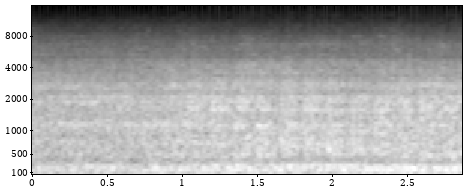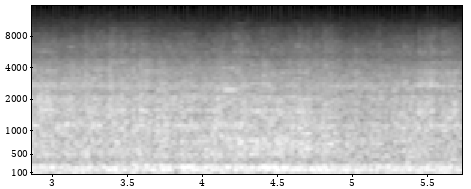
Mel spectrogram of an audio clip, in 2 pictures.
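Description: A freight train carrying containers rolls past leaving a work zone, a loud, steady rumble of wheels and wagons close by with continuous clatter as it picks up speed.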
